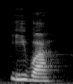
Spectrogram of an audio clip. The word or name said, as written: iwa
